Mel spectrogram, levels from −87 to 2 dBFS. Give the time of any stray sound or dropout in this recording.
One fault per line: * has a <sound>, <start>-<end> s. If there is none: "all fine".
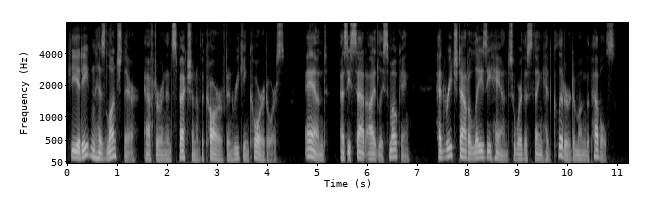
all fine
